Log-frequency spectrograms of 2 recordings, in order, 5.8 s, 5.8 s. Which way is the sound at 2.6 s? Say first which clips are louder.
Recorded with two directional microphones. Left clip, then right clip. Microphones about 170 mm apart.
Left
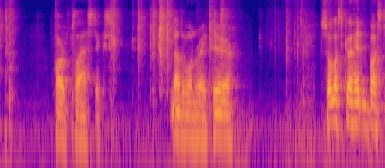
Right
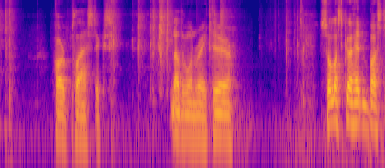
Right 6 dB; 40° right (ahead or behind).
